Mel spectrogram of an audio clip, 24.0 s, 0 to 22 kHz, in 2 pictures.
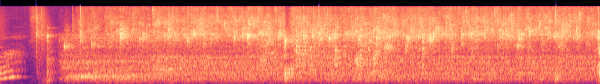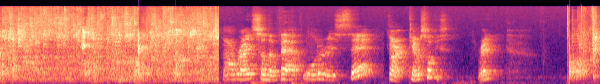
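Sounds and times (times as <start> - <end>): water pouring into a bathtub: 1.2 - 16.4, 23.4 - 24.0.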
